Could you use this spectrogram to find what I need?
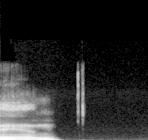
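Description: A young man speaks briefly over an online call.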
